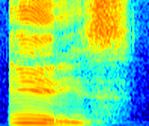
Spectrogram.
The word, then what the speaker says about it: íris: Íris é uma palavra de sílaba, tem 2 sílabas, sim, ó, íris. E o quê? E paroxítona. Sim, a paroxítona, a sílaba tônica tá aqui, ó, certo?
